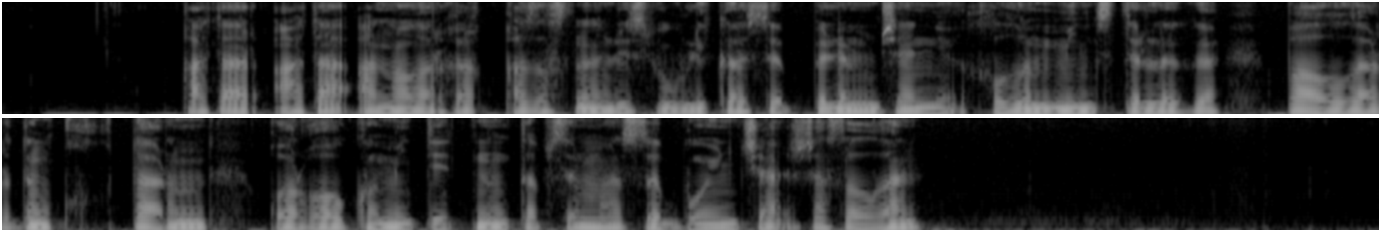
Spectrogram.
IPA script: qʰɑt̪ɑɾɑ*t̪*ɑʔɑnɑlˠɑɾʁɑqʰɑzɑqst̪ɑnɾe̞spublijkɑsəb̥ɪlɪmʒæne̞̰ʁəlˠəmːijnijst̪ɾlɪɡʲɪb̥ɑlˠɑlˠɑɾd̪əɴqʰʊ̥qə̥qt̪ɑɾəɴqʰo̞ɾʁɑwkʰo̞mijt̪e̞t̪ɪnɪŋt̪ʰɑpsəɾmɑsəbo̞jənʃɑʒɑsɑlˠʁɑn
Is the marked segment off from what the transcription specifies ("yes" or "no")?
no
